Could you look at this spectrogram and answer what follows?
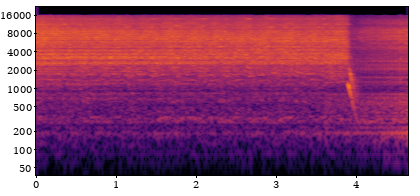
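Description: Handheld pneumatic tool running at full speed with a steady, hissing whine as it bores out a wheel stud hole in a rear wheel hub so an oversized bolt will pass through. Near the end it winds down with a falling pitch, then runs on more quietly.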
